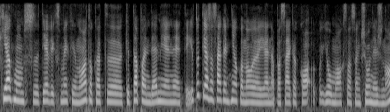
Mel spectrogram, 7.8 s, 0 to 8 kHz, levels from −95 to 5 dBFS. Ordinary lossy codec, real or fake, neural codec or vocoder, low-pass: MP3, 64 kbps; real; none; 7.2 kHz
